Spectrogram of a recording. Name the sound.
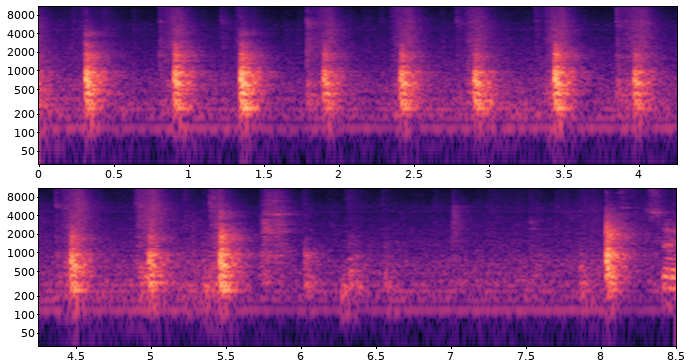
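chopping food with a knife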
